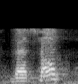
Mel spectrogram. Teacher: هلا الطاء كما قلت لكم هو من أقوى حروف اللغة العربية، الطاء إذا جاءت بعدها التاء وكانت الطاء ساكنة لا يمكن للتاء أن تأكل الطاء لأنها حرف قوي، فتظهر صفة الإطباق والاستعلاء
